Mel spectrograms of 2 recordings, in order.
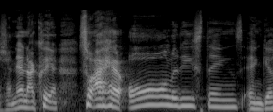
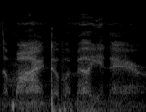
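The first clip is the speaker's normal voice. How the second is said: whispered, barely voiced, hushed and breathy. Retelling how a prophet whispered a book's name: imitating a whisper. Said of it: "He whispered it".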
